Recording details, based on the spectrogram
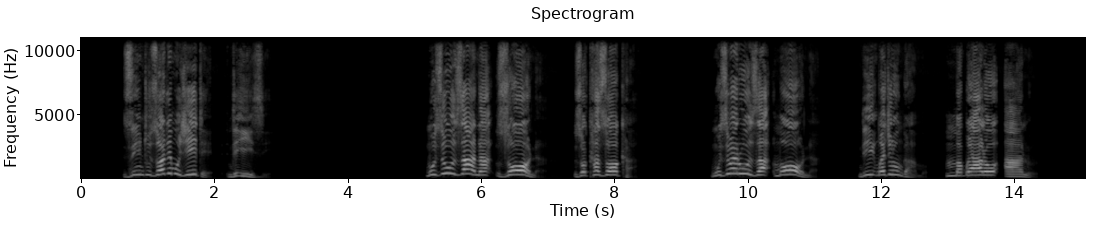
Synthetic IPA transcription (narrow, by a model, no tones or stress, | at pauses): zintʰuzɔtɛmut͡ʃitɛ̰ | ndiiːzi | muziuzanazɔːna̰ | zɔkʰazɔːkʰa̰ | muziwɛɾuzamɔːna̰ | ndimwat͡ʃiluŋɡa̰mɔ | m̩maɓwalɔaːnu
